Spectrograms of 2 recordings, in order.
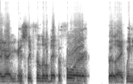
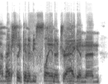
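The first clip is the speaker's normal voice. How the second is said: ordinary talk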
